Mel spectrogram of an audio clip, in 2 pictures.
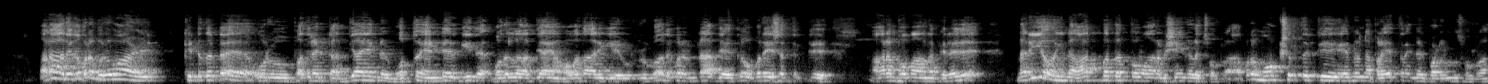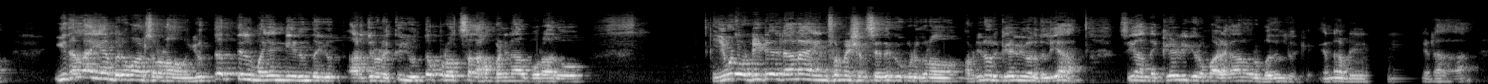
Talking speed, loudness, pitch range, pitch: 135 wpm, -12 LUFS, 155-205 Hz, 175 Hz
